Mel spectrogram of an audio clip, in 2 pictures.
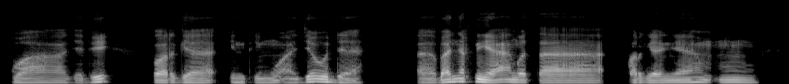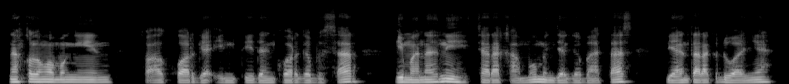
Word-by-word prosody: Wah 95 Hz, 0 st, -2 dB
jadi, 85 Hz, +5 st, -6 dB, 0.6 s
keluarga 95 Hz, -1 st, +1 dB, 0.4 s
intimu 90 Hz, 0 st, -5 dB
aja 85 Hz, +8 st, 0 dB, 0.2 s
udah, 95 Hz, -6 st, -1 dB, 0.7 s
eee, 85 Hz, -1 st, -2 dB
banyak 130 Hz, +5 st, +5 dB
nih 120 Hz, -3 st, +9 dB
ya 100 Hz, -, +4 dB
anggota 100 Hz, -3 st, +1 dB, 0.8 s
keluarganya, 95 Hz, +1 st, 0 dB, 0.3 s
mhm. 105 Hz, -2 st, -3 dB, 0.4 s
Nah 120 Hz, -, +4 dB
kalau 120 Hz, -3 st, +4 dB
ngomongin, 110 Hz, -1 st, +1 dB, 0.3 s
soal 100 Hz, -, -2 dB
keluarga 100 Hz, 0 st, 0 dB
inti 95 Hz, +1 st, -7 dB
dan 95 Hz, 0 st, -1 dB
keluarga 95 Hz, -1 st, -2 dB
besar, 90 Hz, +7 st, 0 dB, 0.5 s
gimana 105 Hz, 0 st, +4 dB
nih 120 Hz, -7 st, +3 dB
cara 100 Hz, -1 st, +2 dB
kamu 90 Hz, +4 st, -4 dB
menjaga 95 Hz, -2 st, -2 dB
batas 105 Hz, +8 st, -1 dB, 0.3 s
diantara 100 Hz, 0 st, +2 dB
keduanya? 105 Hz, +3 st, -1 dB
100 Hz, 115 wpm, -24 LUFS, 95-110 Hz, 0.8 s, nih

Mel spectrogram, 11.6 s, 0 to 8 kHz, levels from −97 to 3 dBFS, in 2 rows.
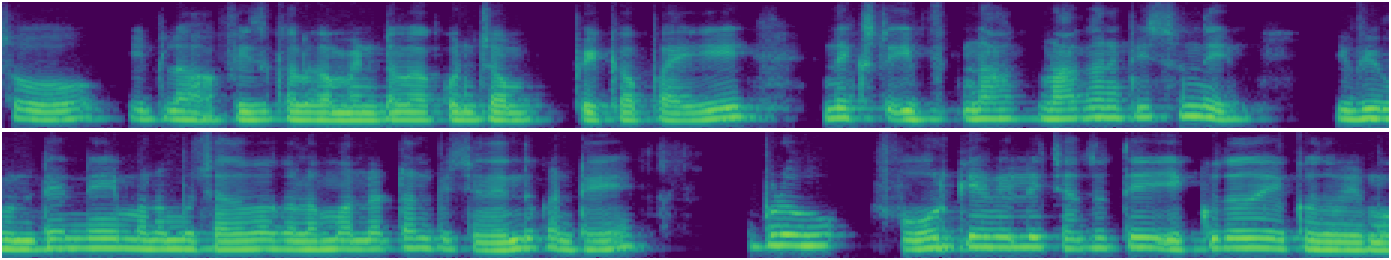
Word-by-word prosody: So, 165 Hz, -, -6 dB, 0.5 s
ఇట్లా 145 Hz, -1 st, -2 dB, 0.2 s
ఫిజికల్‌గా, 140 Hz, -1 st, +1 dB
మెంటల్‌గా 135 Hz, +1 st, +1 dB
కొంచెం 135 Hz, -1 st, +1 dB, 0.3 s
పికప్పయ్యి, 135 Hz, +2 st, 0 dB, 0.5 s
నెక్స్ట్ 175 Hz, 0 st, -2 dB
ఇఫ్ 145 Hz, +1 st, -3 dB, 0.2 s
నా 155 Hz, -, 0 dB, 0.2 s
నాకనిపిస్తుంది, 180 Hz, +2 st, 0 dB, 0.5 s
ఇవి 165 Hz, +3 st, +4 dB
ఉంటేనే 165 Hz, +3 st, +2 dB
మనము 155 Hz, 0 st, +3 dB
చదవగలము 150 Hz, 0 st, +2 dB
అన్నట్టనిపిచ్చింది. 155 Hz, -2 st, -2 dB
ఎందుకంటే, 150 Hz, -3 st, -1 dB, 0.6 s
ఇప్పుడు 215 Hz, +2 st, +3 dB, 0.4 s
4:00కే 175 Hz, +5 st, +2 dB
వెళ్ళి 185 Hz, 0 st, +2 dB
చదివితే, 175 Hz, +2 st, -1 dB, 0.2 s
ఎక్కుతదో 170 Hz, +3 st, +2 dB
ఎక్కదో 150 Hz, -4 st, +2 dB
ఏమో 135 Hz, -1 st, +2 dB
155 Hz, 120 wpm, -24 LUFS, 140-170 Hz, 0.6 s, ఇవి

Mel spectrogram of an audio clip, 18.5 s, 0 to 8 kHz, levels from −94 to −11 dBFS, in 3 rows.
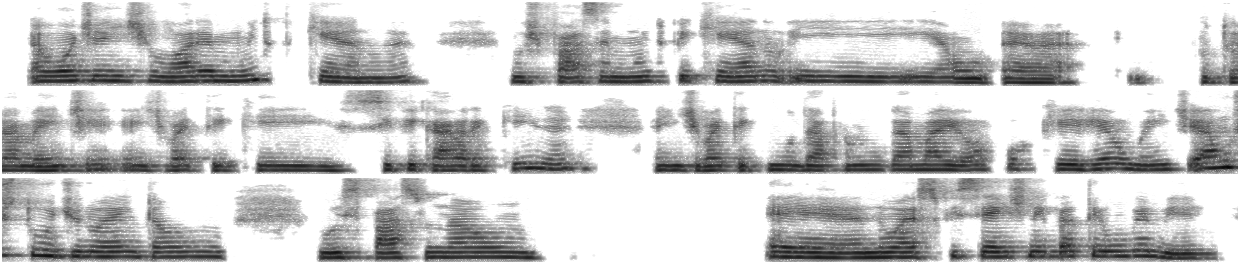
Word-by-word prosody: aonde 180 Hz, +2 st, +2 dB
a -, -, +1 dB
gente 180 Hz, -1 st, 0 dB
mora 170 Hz, +1 st, +1 dB
é -, -, +3 dB
muito 185 Hz, +5 st, +2 dB, 0.2 s
pequeno, 150 Hz, -4 st, 0 dB
né. 150 Hz, +3 st, -4 dB, 0.5 s
O 160 Hz, -, 0 dB
espaço 155 Hz, 0 st, -4 dB
é 165 Hz, -, 0 dB
muito 165 Hz, +2 st, 0 dB
pequeno 170 Hz, +1 st, -2 dB
e 165 Hz, -3 st, -1 dB
é 155 Hz, -, -4 dB
um, 140 Hz, -1 st, +3 dB
eh, 135 Hz, -1 st, 0 dB, 0.7 s
futuramente, 145 Hz, 0 st, 0 dB
a -, -, -6 dB
gente 145 Hz, 0 st, -3 dB
vai 145 Hz, +1 st, -2 dB
ter 145 Hz, 0 st, -4 dB
que, 150 Hz, -2 st, 0 dB
se 140 Hz, +4 st, -4 dB
ficar 150 Hz, -3 st, 0 dB
aqui, 165 Hz, +9 st, -1 dB
né. 190 Hz, 0 st, 0 dB, 0.4 s
A 150 Hz, -, 0 dB
gente 150 Hz, -1 st, +2 dB
vai 145 Hz, +1 st, +2 dB
ter 145 Hz, 0 st, -1 dB
que 145 Hz, +3 st, -4 dB
mudar 150 Hz, -1 st, +2 dB
pra 150 Hz, +1 st, -4 dB
um 155 Hz, -, +1 dB
lugar 160 Hz, 0 st, -1 dB
maior, 160 Hz, 0 st, +1 dB
porque 170 Hz, 0 st, -2 dB
realmente, 170 Hz, -1 st, 0 dB
é -, -, +3 dB
um 245 Hz, -, +9 dB
estúdio, 235 Hz, -5 st, +2 dB
não 190 Hz, -, +1 dB
é, 185 Hz, -, +3 dB
então 185 Hz, 0 st, -2 dB, 0.5 s
o 165 Hz, 0 st, +4 dB
espaço 165 Hz, 0 st, -1 dB
não 175 Hz, 0 st, +1 dB, 1.2 s
É, 170 Hz, -3 st, +4 dB
não 170 Hz, +1 st, +5 dB
é 175 Hz, -, +4 dB
suficiente 185 Hz, 0 st, -1 dB
nem 190 Hz, -1 st, -1 dB
pra 195 Hz, +1 st, 0 dB
ter 200 Hz, 0 st, -1 dB
um 200 Hz, 0 st, +2 dB
bebê, 155 Hz, -8 st, +2 dB
165 Hz, 185 wpm, -24 LUFS, 150-180 Hz, 1.2 s, um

